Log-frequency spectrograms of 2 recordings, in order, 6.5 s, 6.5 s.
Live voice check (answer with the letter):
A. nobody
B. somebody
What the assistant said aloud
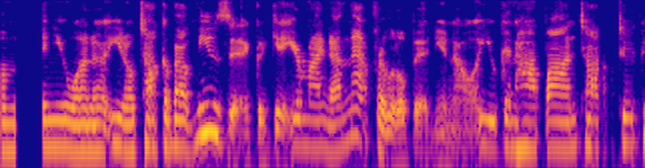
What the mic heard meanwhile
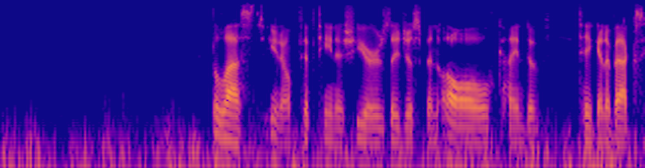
B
